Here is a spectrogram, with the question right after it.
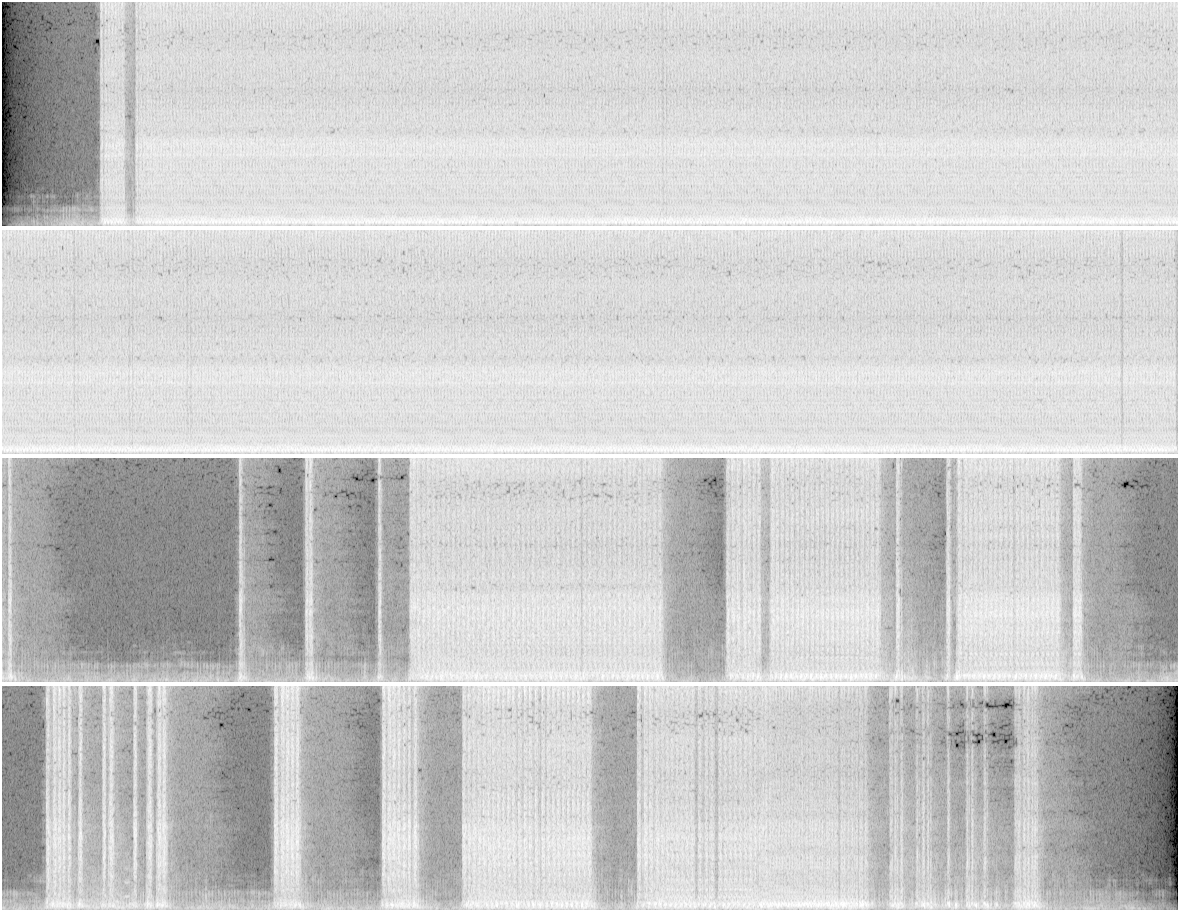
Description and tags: When I move the cursor or zoom in Google Earth this weird sound comes from the PC speakers if the op-amp is cranked loud. First part of the recording is moving the cursor in circles, second part is zooming. The zooming reminds me of a teletype, teleprinter. Anyone else get this sound ?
